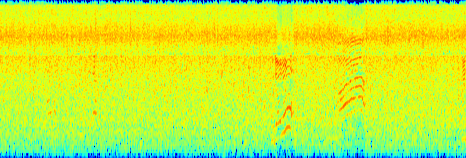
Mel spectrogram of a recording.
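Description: Heavy rain pours down in a steady, dense roar close by, with a few brief voices speaking over it.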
